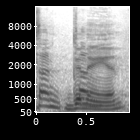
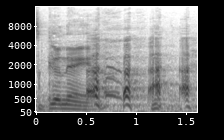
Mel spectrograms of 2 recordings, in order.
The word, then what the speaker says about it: Ghanaian: Just Ghanaian. Just Ghanaian. Ghanaian. – Ghanaian. But it's spelled Ghanaian. – It's Ghanaian. Yes.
